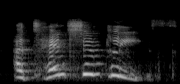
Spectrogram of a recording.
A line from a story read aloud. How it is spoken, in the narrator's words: he said in a loud, firm voice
